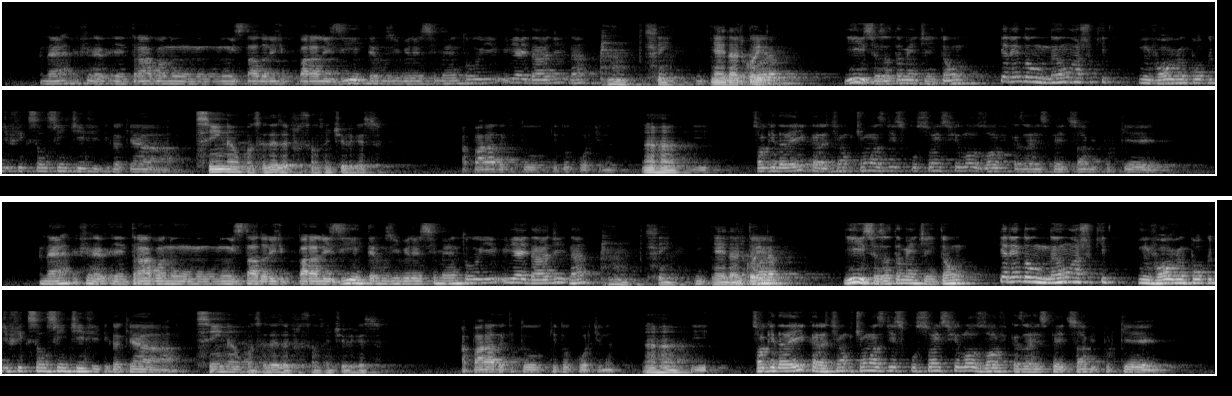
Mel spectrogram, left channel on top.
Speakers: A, on the right (about 60°); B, on the left (about 85°).
A: né, <laughs> entrava num, num, num estado ali de paralisia em termos de envelhecimento e, e a idade, né?
B: <clears throat> Sim.
A: En-
B: E a idade
A: Então
B: corria.
A: era isso, exatamente. Então, querendo ou não, acho que envolve um pouco de ficção científica, que é a,
B: Sim, não, com certeza. É ficção científica isso.
A: a parada que tu, que tu curte, né?
B: Aham.
A: E... Só que daí, cara, tinha, tinha umas discussões filosóficas a respeito, sabe? Porque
